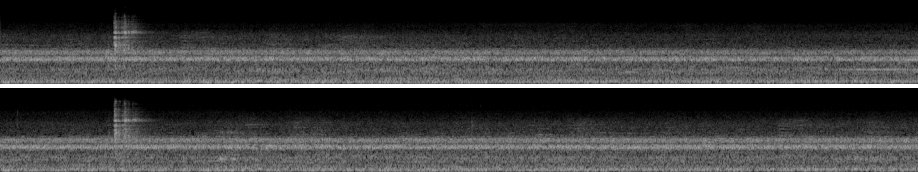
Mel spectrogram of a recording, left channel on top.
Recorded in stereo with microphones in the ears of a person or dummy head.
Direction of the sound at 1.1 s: 35° left (ahead or behind).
